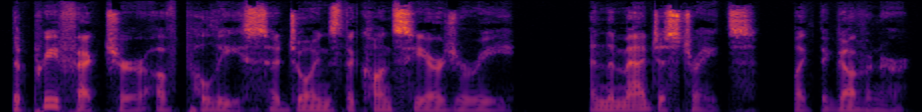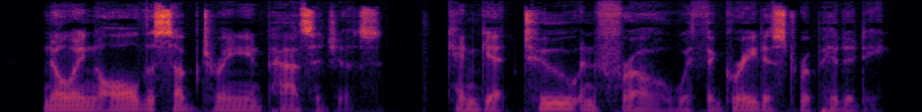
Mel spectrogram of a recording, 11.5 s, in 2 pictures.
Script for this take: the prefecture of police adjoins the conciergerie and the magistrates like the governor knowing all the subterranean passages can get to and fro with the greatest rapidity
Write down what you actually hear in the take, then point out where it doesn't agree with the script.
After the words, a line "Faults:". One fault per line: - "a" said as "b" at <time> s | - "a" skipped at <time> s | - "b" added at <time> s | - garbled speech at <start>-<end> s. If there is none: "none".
the prefecture of police adjoins the conciergerie and the magistrates like the governor knowing all the subterranean passages can get to and fro with the greatest rapidity
Faults:
none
